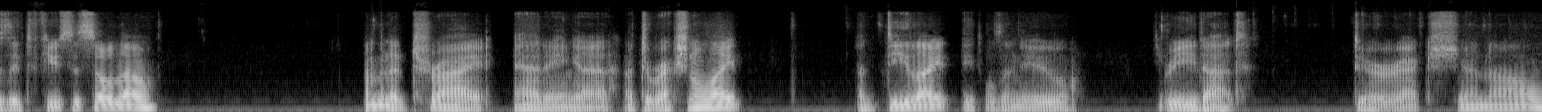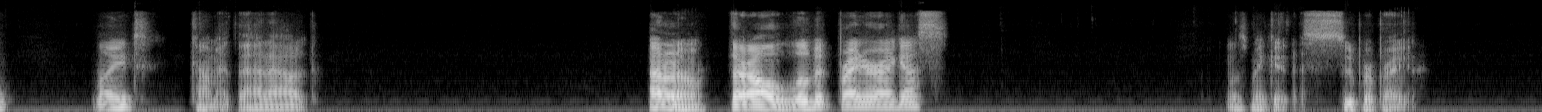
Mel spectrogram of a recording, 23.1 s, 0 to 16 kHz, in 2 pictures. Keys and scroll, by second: 1.3 shift+super+d, 2.6 super+/, 5.9 super+d, 13.1 super+/, 13.3 super+s, 19.1 super+/, 21.1 super+s.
